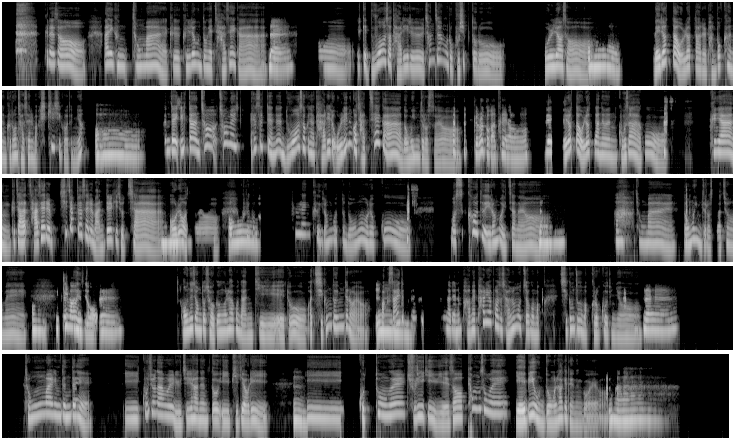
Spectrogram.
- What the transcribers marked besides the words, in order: other background noise; laugh; sneeze; sneeze; tapping; background speech
- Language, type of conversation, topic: Korean, podcast, 꾸준함을 유지하는 비결이 있나요?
